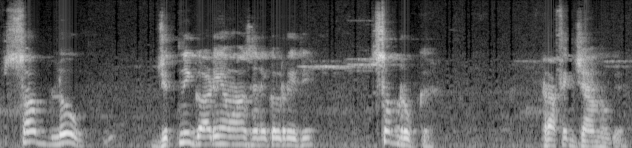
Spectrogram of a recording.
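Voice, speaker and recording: A man preaching a sermon, calmly telling a story and retelling its dialogue in plain speech. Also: on the high side, unhurried, a little hiss or hum, rough recording.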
